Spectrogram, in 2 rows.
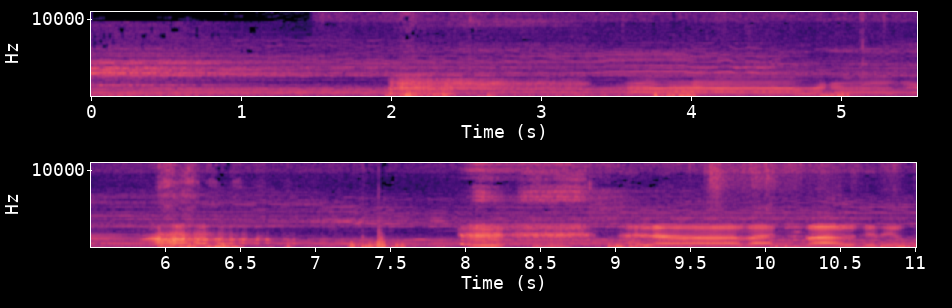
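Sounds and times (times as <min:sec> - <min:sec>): a cappella voices singing: 0:00.0 - 0:11.0.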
